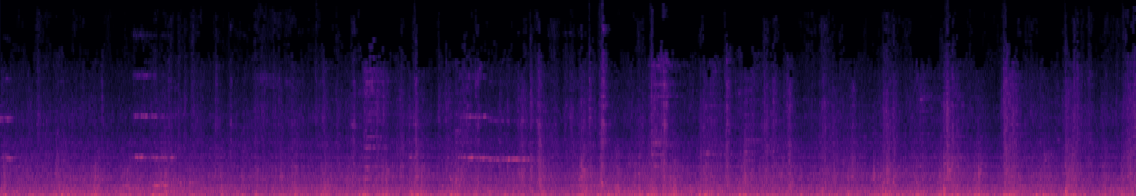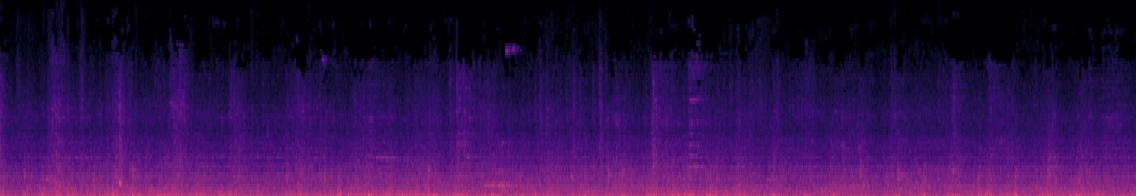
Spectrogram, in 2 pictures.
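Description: Freight train of tank cars rolling steadily past: a continuous rumble of steel wheels on rail with repeated clicking over the rail joints and a few brief, faint wheel squeals.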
